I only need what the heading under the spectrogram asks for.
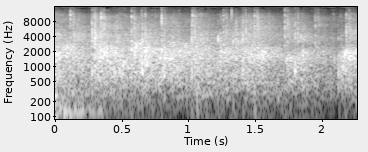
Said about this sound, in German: Und dann geht das Lobpreisteam, ihr habt uns in die Gegenwart Gottes geführt heute Morgen. Applaus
